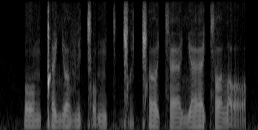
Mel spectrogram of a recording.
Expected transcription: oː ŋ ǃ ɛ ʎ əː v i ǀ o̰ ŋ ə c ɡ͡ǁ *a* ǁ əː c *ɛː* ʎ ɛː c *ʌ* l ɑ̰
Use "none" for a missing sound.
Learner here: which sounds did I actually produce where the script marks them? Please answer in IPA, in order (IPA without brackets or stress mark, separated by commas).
a, ɛː, ʌ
